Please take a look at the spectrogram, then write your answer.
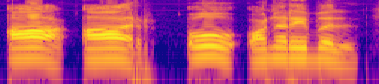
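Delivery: आ, आर, ओ, ऑनरेबल with the first vowel stretched loud; sound demo. Shown as a demonstration. Teacher showing the vowel sound in आर and ऑनरेबल, slow and loud. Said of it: "sound देखो क्या है".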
